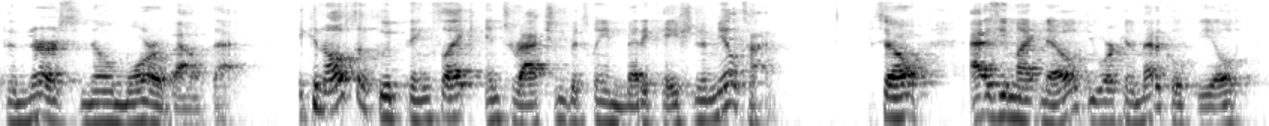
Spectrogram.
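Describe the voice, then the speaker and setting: A man giving a live software demo in a conversational, explanatory way. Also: mid-range voice. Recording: dull lo-fi, roomy web stream audio.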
